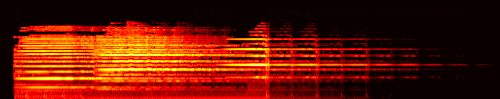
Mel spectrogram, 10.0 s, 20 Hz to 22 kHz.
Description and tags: guitar swell 11
guitar with octafuzz delay and volume pedal
ambient, delay, distorted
